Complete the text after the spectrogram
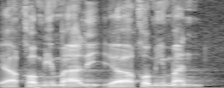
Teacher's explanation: di sini ya Umi Mali ya Umi Man Mi di situ walaupun dibaca pendek seakan-akan mim bertemu dengan mim sebetulnya Enggak karena adanya kasrah memelihara adanya ya yang tidak dimunculkan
